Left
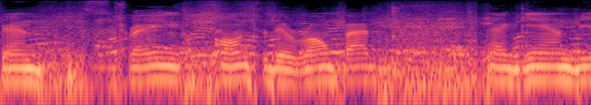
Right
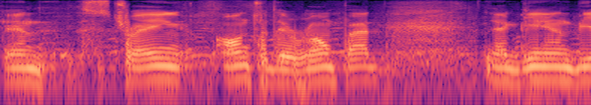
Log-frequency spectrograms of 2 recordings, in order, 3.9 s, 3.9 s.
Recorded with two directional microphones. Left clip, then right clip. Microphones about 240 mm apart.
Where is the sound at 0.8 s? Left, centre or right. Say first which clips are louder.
Right 8 dB; right.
